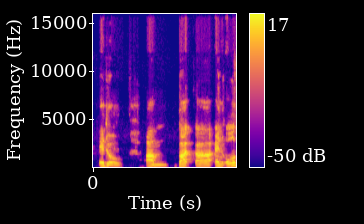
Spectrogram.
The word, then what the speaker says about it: Edo: the word edo right it's not ido it's edo um but uh and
